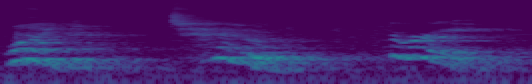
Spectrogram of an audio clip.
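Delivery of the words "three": usual speaking voice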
